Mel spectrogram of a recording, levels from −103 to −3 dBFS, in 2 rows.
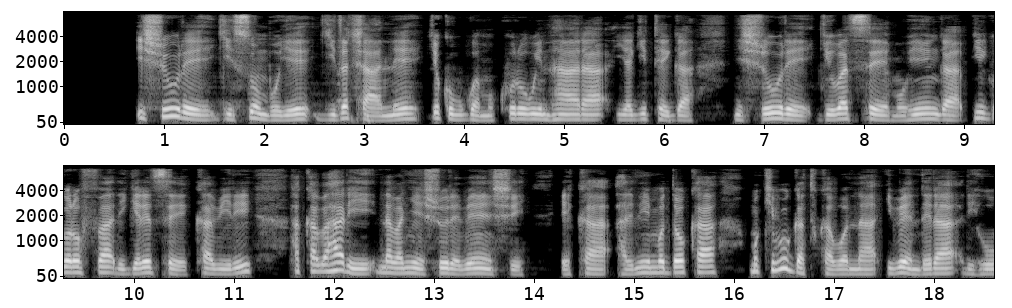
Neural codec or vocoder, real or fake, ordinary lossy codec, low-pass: none; real; AAC, 48 kbps; 7.2 kHz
